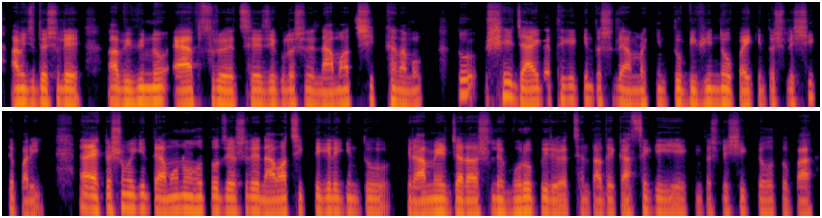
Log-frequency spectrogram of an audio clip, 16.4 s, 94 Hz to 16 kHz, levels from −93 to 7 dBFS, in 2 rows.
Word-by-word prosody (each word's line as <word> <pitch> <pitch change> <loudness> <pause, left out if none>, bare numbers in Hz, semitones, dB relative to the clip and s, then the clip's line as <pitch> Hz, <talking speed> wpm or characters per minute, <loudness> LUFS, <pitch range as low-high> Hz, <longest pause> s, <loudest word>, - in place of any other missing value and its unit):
আমি 115 - +6
যদি 115 +1 0
আসলে 115 +1 +3 0.4
আ - - +7
বিভিন্ন 120 +2 +3 0.2
অ্যাপস 110 0 +7
রয়েছে, 105 0 +1
যেগুলো 110 0 -2
আসলে 110 0 -3
নামাজ 110 +3 +1
শিক্ষা 125 -1 -3
নামক। 105 +2 -3 0.4
তো 180 - -1 0.3
সেই 160 -1 +3
জায়গা 115 +2 +3
থেকে 130 0 -3
কিন্তু 125 -2 -6
আসলে 120 +1 -5
আমরা 105 +1 -3
কিন্তু 110 +1 -6
বিভিন্ন 110 +1 -1
উপায়ে 100 +1 +2
কিন্তু - - -10
আসলে 110 +1 -6
শিখতে 145 -5 -7
পারি। 100 +2 -3 0.4
আ - - +2
একটা 130 +3 -3
সময় 135 -1 0
কিন্তু 125 -3 -4
এমনও 120 +3 0
হতো 120 +1 -3
যে 120 - 0
আসলে 120 +1 -1
নামাজ 110 +2 +3
শিখতে 120 +1 -8
গেলে 115 -1 +2
কিন্তু 110 0 -5 0.4
গ্রামের 105 +2 +4
যারা 105 -1 +4
আসলে 110 +1 -4
মুরব্বি 115 +1 +1
রয়েছেন 105 - -4
তাদের 100 +1 -2
কাছ - - 0 0.2
গিয়ে 105 -1 -3
কিন্তু 105 0 -16
আসলে 105 +2 -10
শিখতে 110 -2 -9
হতো 105 - -10
বা, - - +1
110 Hz, 185 wpm, -26 LUFS, 105-120 Hz, 0.4 s, আ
